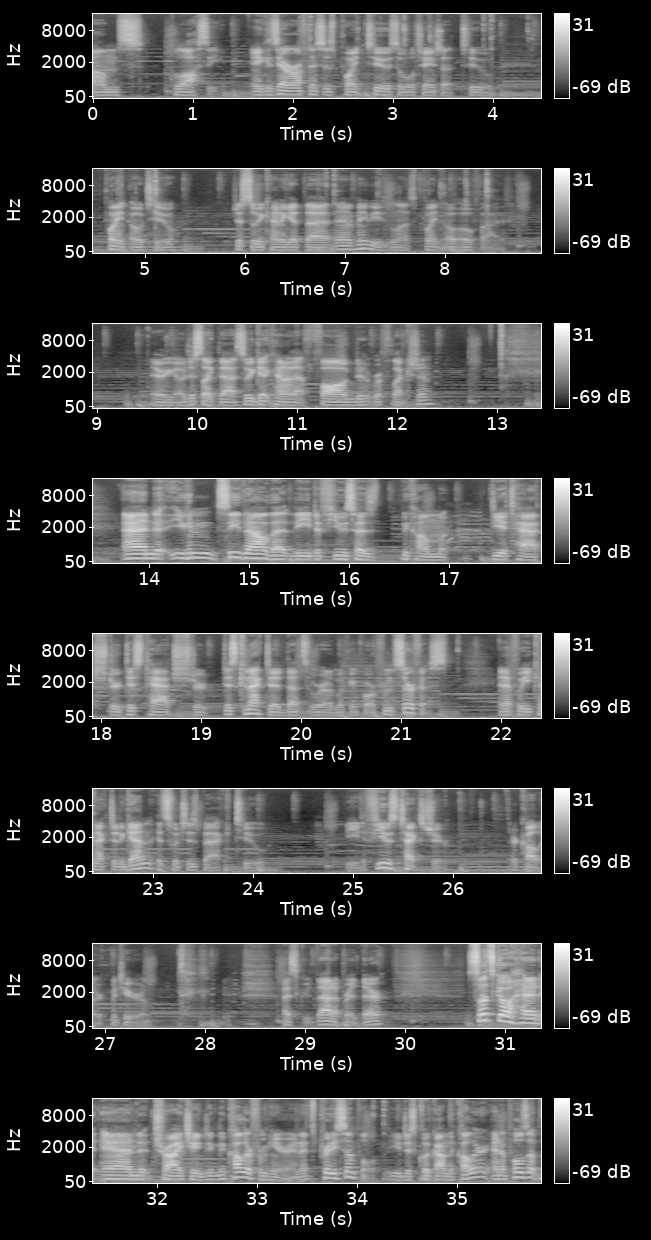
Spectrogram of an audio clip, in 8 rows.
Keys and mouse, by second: 8.4 KP_0.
